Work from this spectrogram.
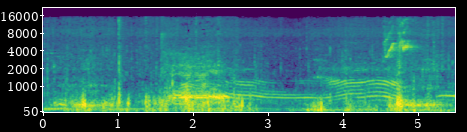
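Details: Cattle walking to green pastures, said to be calling their friends; a long, harmonic, slightly wavering moo rises and holds through the middle, with a shorter second moo after it and scattered knocks and rustling around.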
